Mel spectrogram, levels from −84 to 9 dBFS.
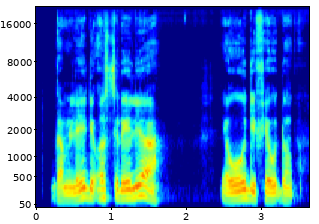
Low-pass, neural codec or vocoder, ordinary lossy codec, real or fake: none; none; none; real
